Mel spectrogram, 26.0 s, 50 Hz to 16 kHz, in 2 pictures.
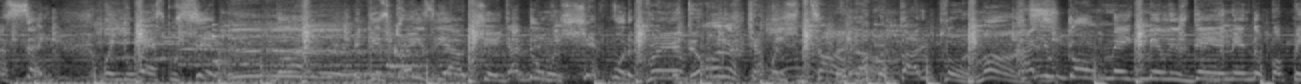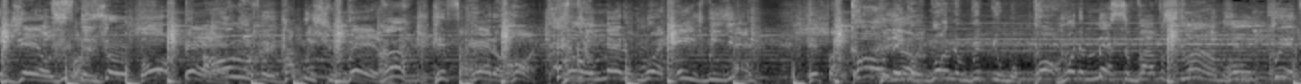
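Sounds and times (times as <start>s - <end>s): rapping over a beat: 0.0s - 26.0s
low bass: 0.1s - 9.2s
deep kick drum: 2.2s - 4.8s, 6.0s - 9.5s.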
